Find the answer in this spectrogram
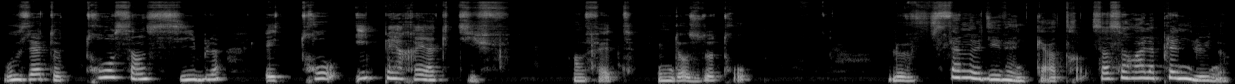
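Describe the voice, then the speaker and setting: Slow, halting woman astrologer. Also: a little high, sing-song, mellow. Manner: slow, halting delivery with fillers. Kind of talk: weekly astrology forecast.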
